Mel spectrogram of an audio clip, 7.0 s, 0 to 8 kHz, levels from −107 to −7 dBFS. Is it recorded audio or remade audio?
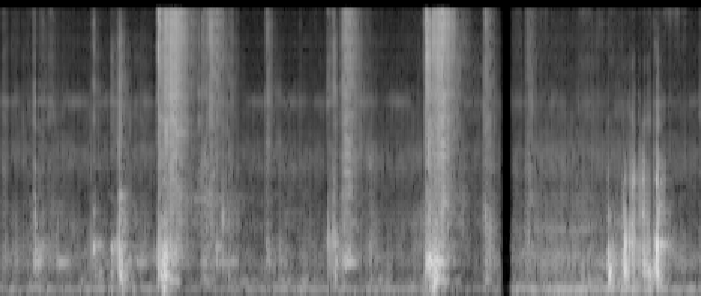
remade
